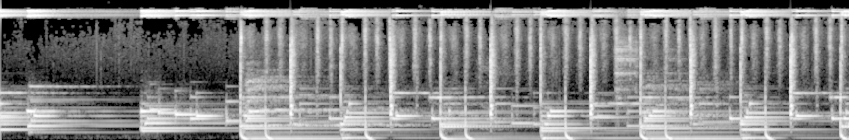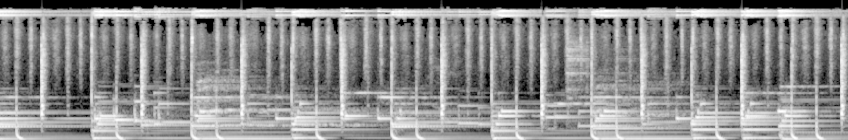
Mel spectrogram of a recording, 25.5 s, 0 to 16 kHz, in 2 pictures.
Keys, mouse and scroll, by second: 0.3-1.1 scroll down 1, 1.1-2.8 typing, 4.5-5.9 typing, 8.1 middle click, 9.8 shift+click, 10.9-11.7 typing, 13.0 middle click, 14.0 shift+click, 18.9 typing, 19.9 typing, 21.9 click, 22.2 middle click, 22.8 shift+click, 23.6 middle click.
